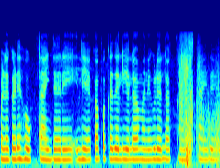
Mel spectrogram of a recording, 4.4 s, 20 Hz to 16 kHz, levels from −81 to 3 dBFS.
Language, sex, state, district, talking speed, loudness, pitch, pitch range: Kannada, female, Karnataka, Raichur, 165 wpm, -21 LUFS, 225 Hz, 220-230 Hz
